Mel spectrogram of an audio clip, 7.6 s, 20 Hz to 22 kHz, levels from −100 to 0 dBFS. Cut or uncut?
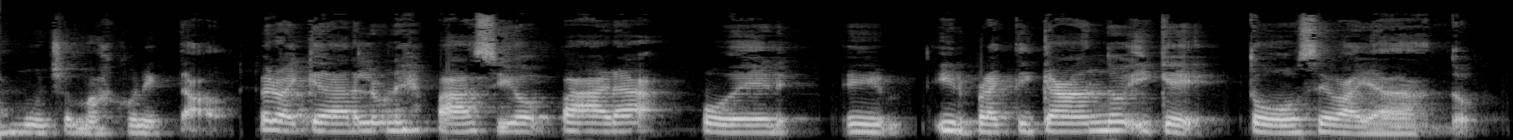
cut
